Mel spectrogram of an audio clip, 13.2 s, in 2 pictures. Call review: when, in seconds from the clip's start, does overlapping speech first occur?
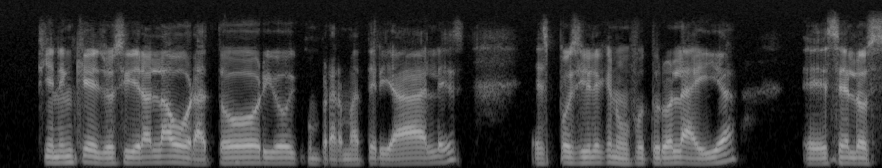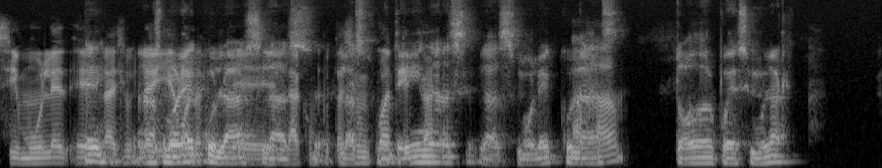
7 s

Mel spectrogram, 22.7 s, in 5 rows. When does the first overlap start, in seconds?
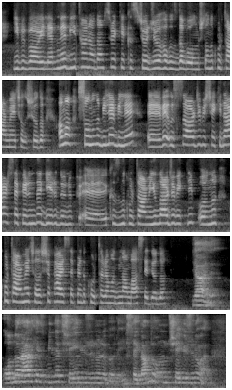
none

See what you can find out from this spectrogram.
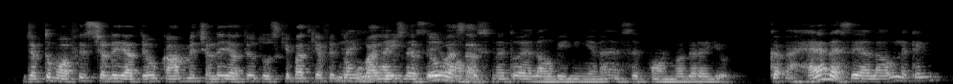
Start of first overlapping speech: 3 s

